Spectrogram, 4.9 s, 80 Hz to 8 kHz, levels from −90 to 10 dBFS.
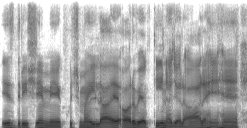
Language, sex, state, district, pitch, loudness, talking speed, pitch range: Hindi, male, Jharkhand, Ranchi, 120 Hz, -13 LUFS, 135 wpm, 110-130 Hz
